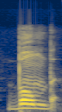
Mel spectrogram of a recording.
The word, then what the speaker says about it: bombe: Bomb, bomb, bomb. Guys, we say bomb, but we don't pronounce this E at the end of the sentence.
